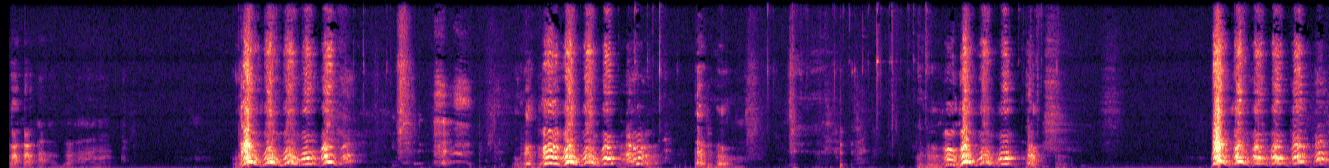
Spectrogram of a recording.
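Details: Boston Terrier yelling at a kitten: loud, drawn-out yowling bursts, each lasting a second or two, with short pauses between.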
